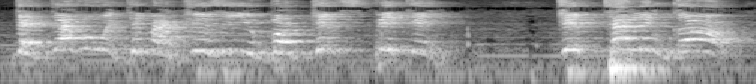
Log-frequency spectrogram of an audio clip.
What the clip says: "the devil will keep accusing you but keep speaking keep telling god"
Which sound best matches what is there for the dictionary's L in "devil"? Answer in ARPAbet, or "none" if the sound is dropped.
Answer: N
